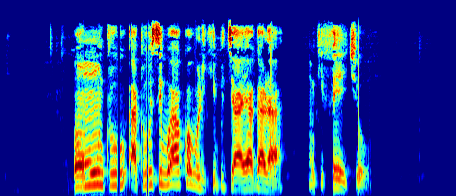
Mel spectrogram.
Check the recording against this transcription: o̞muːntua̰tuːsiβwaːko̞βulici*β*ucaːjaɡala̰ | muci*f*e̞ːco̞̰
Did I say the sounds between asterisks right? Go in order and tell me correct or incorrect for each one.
correct, correct

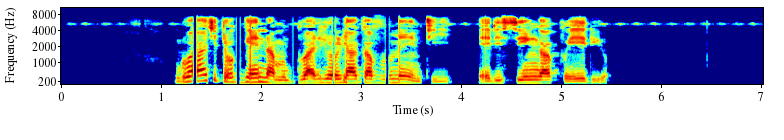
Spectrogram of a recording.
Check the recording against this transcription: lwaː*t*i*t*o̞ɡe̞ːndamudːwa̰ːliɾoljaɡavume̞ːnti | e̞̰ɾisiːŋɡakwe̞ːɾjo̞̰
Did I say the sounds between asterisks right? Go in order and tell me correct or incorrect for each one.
incorrect: c, correct

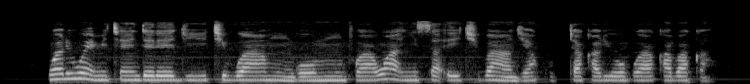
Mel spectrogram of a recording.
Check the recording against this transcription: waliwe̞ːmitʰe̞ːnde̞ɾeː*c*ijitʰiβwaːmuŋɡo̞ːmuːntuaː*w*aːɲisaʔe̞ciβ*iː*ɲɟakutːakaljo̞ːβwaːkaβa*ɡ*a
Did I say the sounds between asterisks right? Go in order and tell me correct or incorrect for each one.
incorrect: ɟ, correct, incorrect: aː, incorrect: k

